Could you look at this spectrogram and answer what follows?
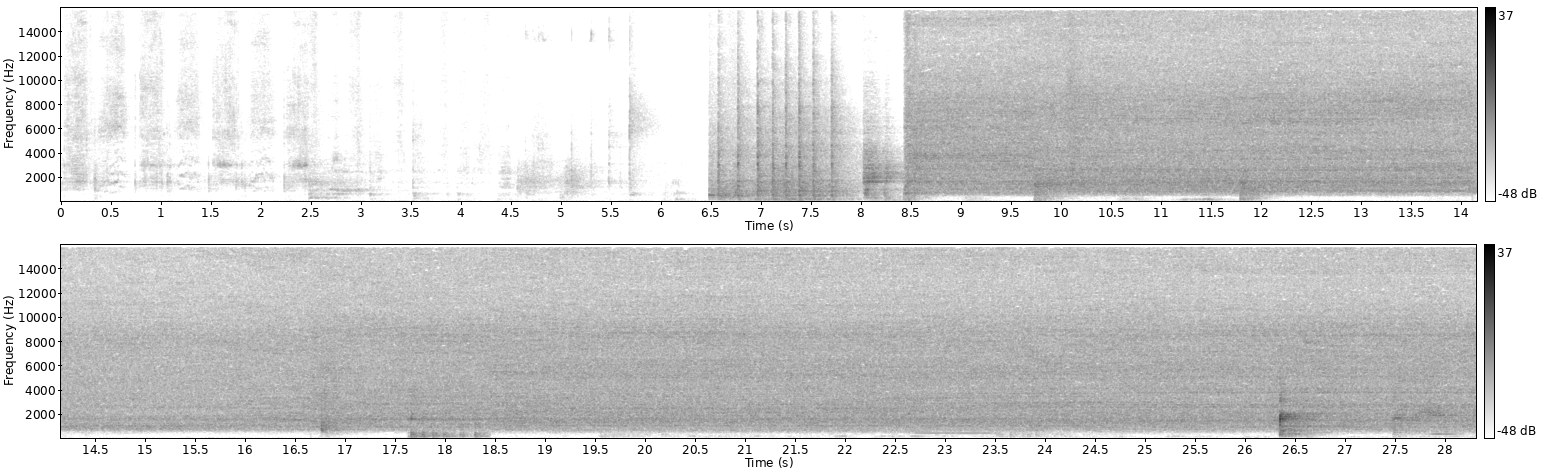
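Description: Faint clicking of a hand tool working at the engine, louder and quicker for a couple of seconds, then a long steady hiss as old engine oil drains into a shop oil drain unit, with one sharp knock near the end.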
